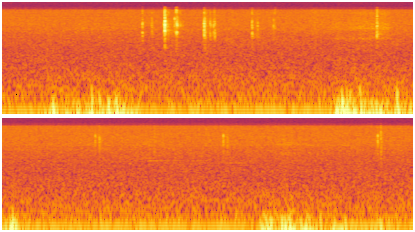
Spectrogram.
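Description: Faint computer keyboard keystrokes: a quick run of key clicks about two seconds in, then a couple of single clicks later. Three soft, low, muffled thumps come through on the microphone between them.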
